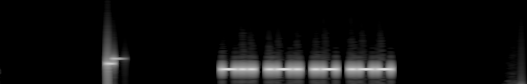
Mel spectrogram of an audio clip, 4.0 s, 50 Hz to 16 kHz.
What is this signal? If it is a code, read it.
Morse code, heard as a keyed tone, about 34 wpm, 700 Hz. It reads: DRAW
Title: Sentences from Top 300 Words - New Word Drill - 35wpm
